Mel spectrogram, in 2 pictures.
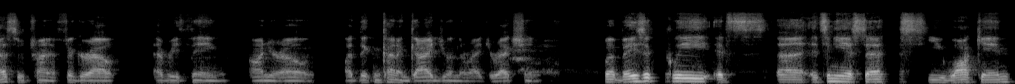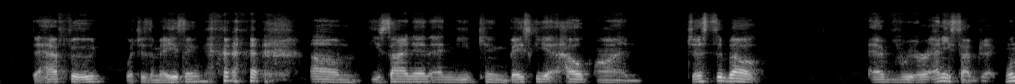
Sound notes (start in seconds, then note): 12.2 laughing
